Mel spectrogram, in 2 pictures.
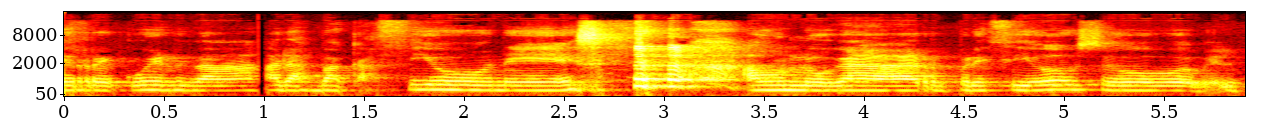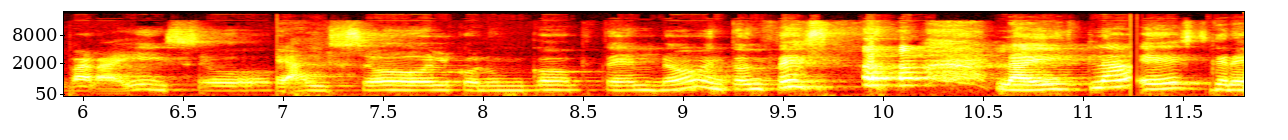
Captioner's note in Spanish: risas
